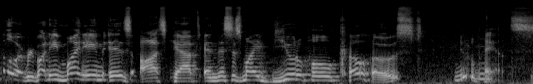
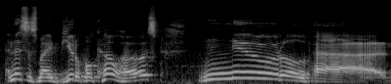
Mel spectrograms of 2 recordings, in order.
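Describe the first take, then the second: First: High put-on voice of his co-host, quick; co-host's voice. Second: High put-on voice, Noodle Pants stretched very slow; milk the name slowly in her voice; co-host's voice again, drawn out. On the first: Host introducing his co-host in her voice, high and teasing. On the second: Host redoing his co-host's intro in her voice, slow and drawn out. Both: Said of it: "She says I can't do her voice properly".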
